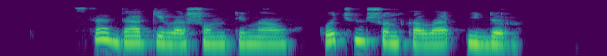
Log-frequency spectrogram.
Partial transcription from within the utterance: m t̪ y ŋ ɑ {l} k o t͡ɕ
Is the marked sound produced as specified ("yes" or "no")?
yes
